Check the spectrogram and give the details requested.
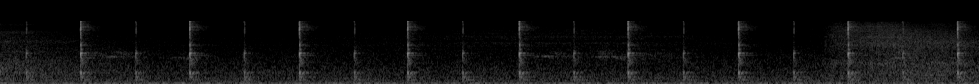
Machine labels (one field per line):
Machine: valve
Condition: normal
